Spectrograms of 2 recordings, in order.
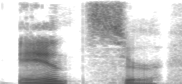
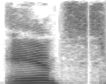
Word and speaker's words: answer: up and contesta to answer get up and answer the telephone now we're not saying aunts were no no no that W is silent answer ANSWER Answer answer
